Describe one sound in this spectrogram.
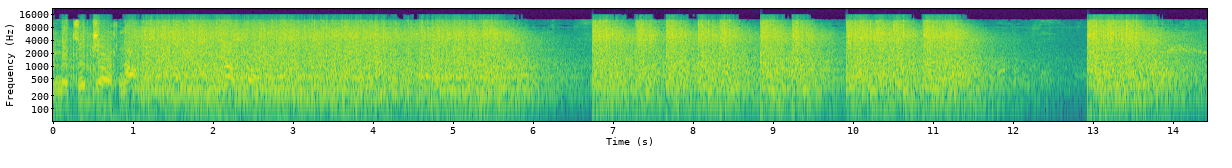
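A large crowd claps.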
